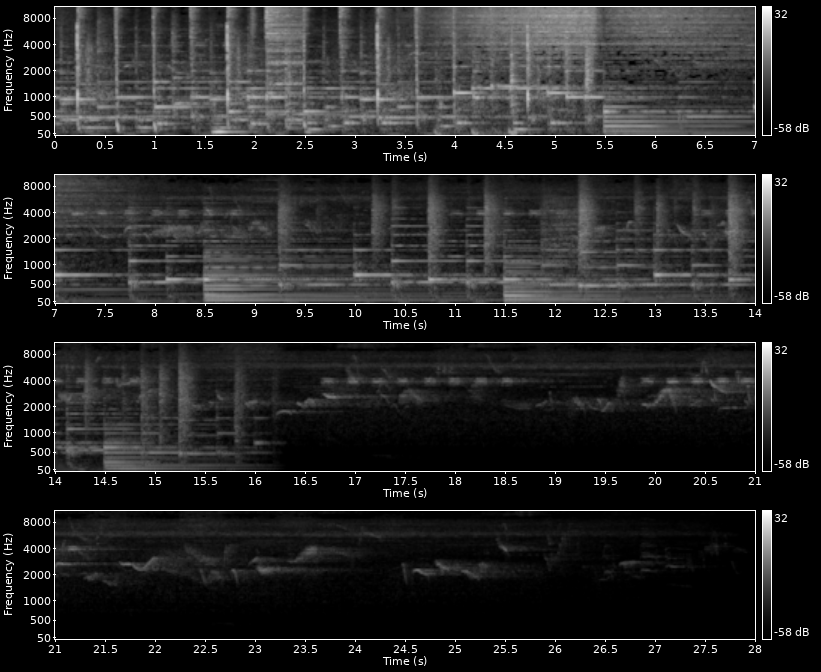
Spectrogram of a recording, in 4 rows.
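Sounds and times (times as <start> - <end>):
music track: 0.0 - 16.1
birdsong chirps: 3.1 - 28.0
low hiss: 3.2 - 8.1.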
